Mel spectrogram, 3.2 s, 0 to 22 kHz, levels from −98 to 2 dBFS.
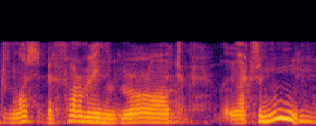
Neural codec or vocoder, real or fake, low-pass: autoencoder, 22.05 kHz, a latent of 192 numbers a frame, VITS, trained on one speaker; fake; 5.4 kHz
